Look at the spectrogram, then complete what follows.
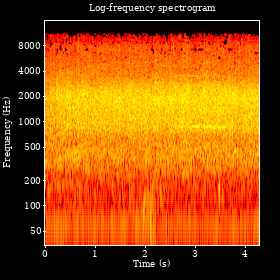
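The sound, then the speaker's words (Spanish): An audience applauds the Lord steadily, a dense, continuous wash of clapping from many hands that holds at an even, moderate level throughout without any voices rising above it. “Dele un aplauso al Señor, pues.”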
